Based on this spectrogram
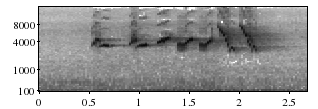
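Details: Double-collared seedeater singing firmly, opening with a long high whistle, then a string of rapid looping notes and steep downward slurs, all bright and close.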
